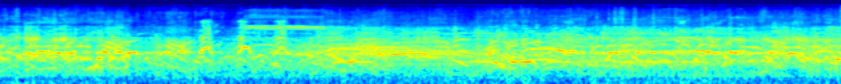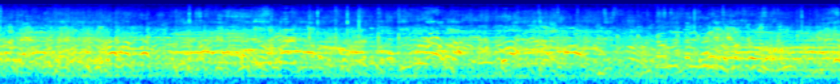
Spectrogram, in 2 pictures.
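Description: Young men shout to each other across a field.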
